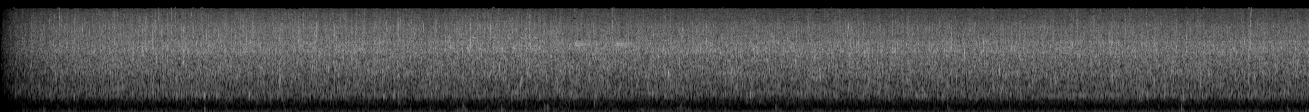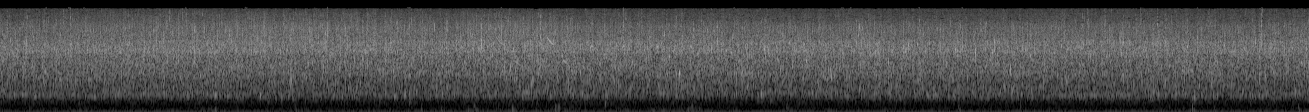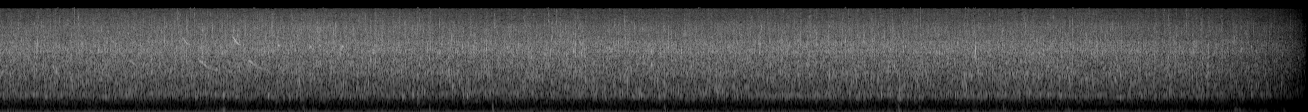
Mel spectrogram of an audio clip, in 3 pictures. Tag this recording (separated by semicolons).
field-recording; forest; peaceful; creek; gurgling; spring; nature; serene; nature-sounds; ambience; water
